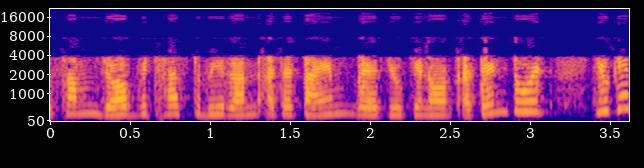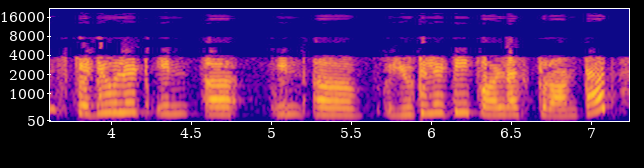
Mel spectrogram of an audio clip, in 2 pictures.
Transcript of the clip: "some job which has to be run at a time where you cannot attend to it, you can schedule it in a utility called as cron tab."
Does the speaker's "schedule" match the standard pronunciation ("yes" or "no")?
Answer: yes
